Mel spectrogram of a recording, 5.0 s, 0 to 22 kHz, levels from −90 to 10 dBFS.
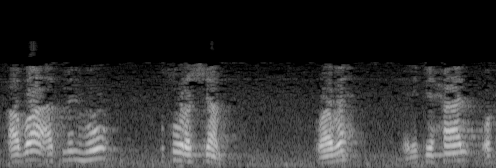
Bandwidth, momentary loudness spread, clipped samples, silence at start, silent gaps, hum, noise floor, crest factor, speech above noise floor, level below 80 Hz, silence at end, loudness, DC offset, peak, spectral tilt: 4.8 kHz; 14 LU; under 0.1%; 0.1 s; none; none; -44 dBFS; 18 dB; 26 dB; -52 dBFS; 0 s; -19 LUFS; under 0.1%; -4 dBFS; -8.5 dB/octave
